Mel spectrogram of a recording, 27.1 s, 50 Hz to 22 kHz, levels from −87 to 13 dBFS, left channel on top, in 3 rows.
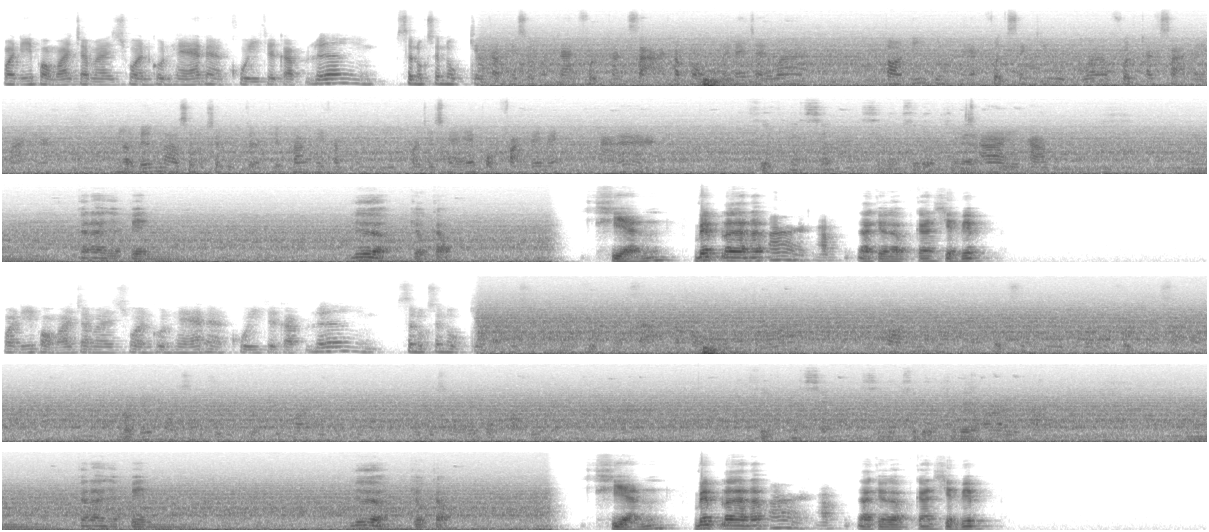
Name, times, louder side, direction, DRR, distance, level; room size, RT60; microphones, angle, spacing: voice 1, 0.0-6.3 6.6-13.2 13.5-14.0 16.3-16.9 23.8-24.3, left 4 dB, 55° left, 0.7 m, -37 dB
sound 1, 3.5-22.2, equal, 90° right, 1.2 m, -26 dB
voice 2, 14.7-16.4 17.4-17.5 17.9-19.5 20.7-21.5 22.5-23.8 24.5-25.5, equal, 5° right, 0.6 m, -29 dB
4.5 x 2.8 x 3.2 m
head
